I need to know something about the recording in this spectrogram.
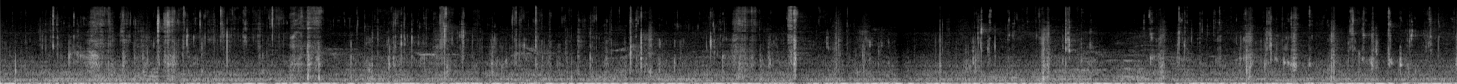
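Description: Shrimp shells crack and crunch close by.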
